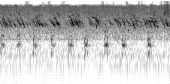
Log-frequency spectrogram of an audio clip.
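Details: Chicks peeping energetically while feeding: bright, high, downslurred chirps pile on top of each other, and distinct pecking taps land about three times a second.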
